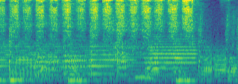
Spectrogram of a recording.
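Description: An acrylic nail's sides are filed down, a rhythmic rasping rub repeating in even strokes, close and quiet with no talking.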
